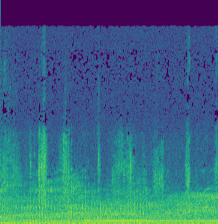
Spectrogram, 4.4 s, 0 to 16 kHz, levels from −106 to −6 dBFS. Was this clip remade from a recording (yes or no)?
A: no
